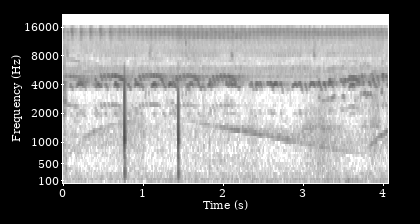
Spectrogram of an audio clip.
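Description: A tennis ball bounced twice on a hard court before a serve: two sharp taps about two-thirds of a second apart. Behind them a distant siren wails slowly down and then up. A quick series of high chirps keeps going throughout.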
